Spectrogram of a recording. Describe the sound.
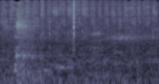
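Pen drawing on a surface: a steady, dry scratching rub that continues evenly with little change in loudness.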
